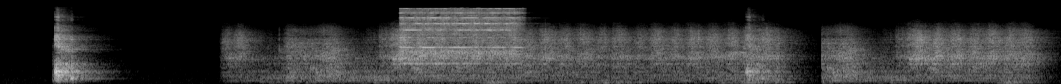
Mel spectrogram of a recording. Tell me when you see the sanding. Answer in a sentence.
You can hear the sanding from 2.2 to 10.3 s.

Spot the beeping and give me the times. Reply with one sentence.
You can hear the beeping from 4.0 to 5.2 s.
